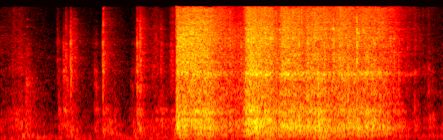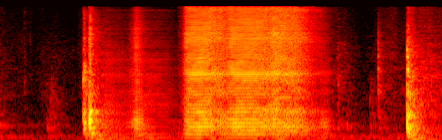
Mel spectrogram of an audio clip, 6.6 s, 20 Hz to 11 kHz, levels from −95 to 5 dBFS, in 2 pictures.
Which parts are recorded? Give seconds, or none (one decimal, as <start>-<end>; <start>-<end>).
0.0-4.1; 5.8-6.6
